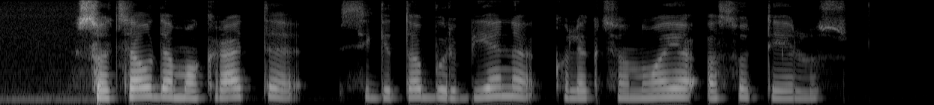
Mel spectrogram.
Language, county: Lithuanian, Panevėžys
